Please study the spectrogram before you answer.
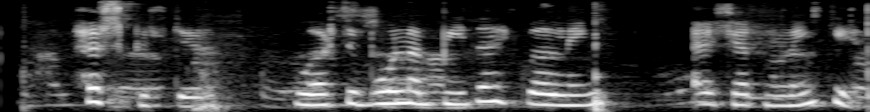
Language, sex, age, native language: Icelandic, female, 11, Icelandic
